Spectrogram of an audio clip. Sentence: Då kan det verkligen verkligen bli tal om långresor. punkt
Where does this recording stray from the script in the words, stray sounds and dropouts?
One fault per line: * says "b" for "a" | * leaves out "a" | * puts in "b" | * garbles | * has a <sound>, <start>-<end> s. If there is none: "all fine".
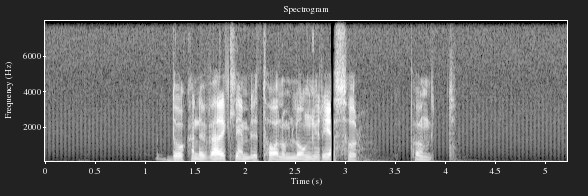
* leaves out "verkligen"
* has a dropout, 2.9-2.9 s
